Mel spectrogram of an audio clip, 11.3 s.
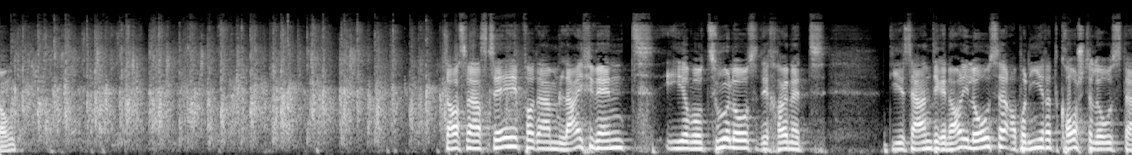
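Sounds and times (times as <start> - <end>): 
speech: 0.0 - 0.4, 4.4 - 11.3
audience applause: 0.0 - 6.0.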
